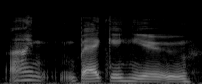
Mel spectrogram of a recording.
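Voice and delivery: slow, desperate plea; urgent begging. Acted. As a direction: beg for your life. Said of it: "Celestia spoke urgently".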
